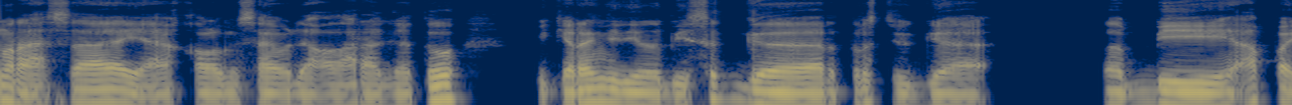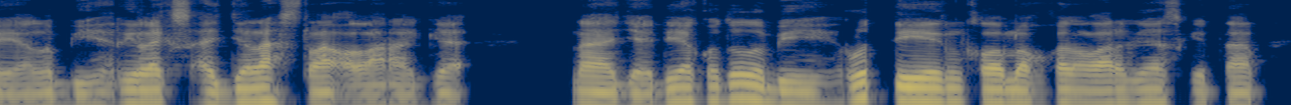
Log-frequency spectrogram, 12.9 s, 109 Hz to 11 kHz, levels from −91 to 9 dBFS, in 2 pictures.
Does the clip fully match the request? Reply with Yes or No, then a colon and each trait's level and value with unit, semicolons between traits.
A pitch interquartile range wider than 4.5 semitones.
No: average, 2.8 semitones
